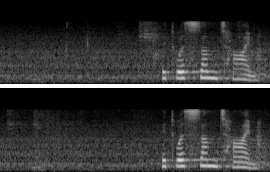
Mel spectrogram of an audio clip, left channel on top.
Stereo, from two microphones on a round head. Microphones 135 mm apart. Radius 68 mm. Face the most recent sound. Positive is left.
turn(degrees=-45)  # may be behind; listen again after turning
